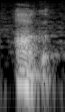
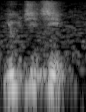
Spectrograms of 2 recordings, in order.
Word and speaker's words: UGG: 这里要注意一下这个 UGG U G G，我们国内呢通常都直接读成这个 U G G，那呢这个外国人呢是把它读成 UGG。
